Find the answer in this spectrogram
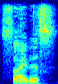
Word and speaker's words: Citus: Before I get to that, I want to tell you it's pronounced like Midas. Heard a lot of variations, so when you go forth, it's Midas, Citus, Citus Data.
